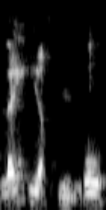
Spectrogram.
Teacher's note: ٹھیک ہے جی، تو لن یخلقو ملا کے جب پڑھیں گے تو یہ آپ کو پتا ہے نون ساکن کے قواعد ہیں. آگے جب یا آتا ہے یرملون میں سے تو ادغام ہو جاتا ہے غنہ کے ساتھ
